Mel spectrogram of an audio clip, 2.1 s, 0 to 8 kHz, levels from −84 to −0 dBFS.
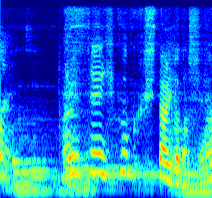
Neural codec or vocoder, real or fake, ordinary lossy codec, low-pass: codec, 32 kHz, 1.9 kbps, SNAC; fake; none; 7.2 kHz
